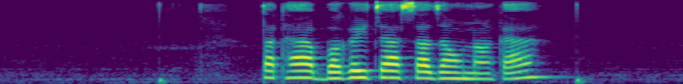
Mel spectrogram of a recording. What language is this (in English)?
Nepali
